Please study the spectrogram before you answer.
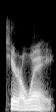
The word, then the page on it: tearaway: American English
